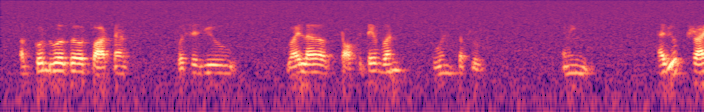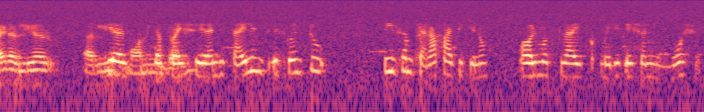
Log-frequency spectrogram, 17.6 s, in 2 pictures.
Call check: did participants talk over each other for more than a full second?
Yes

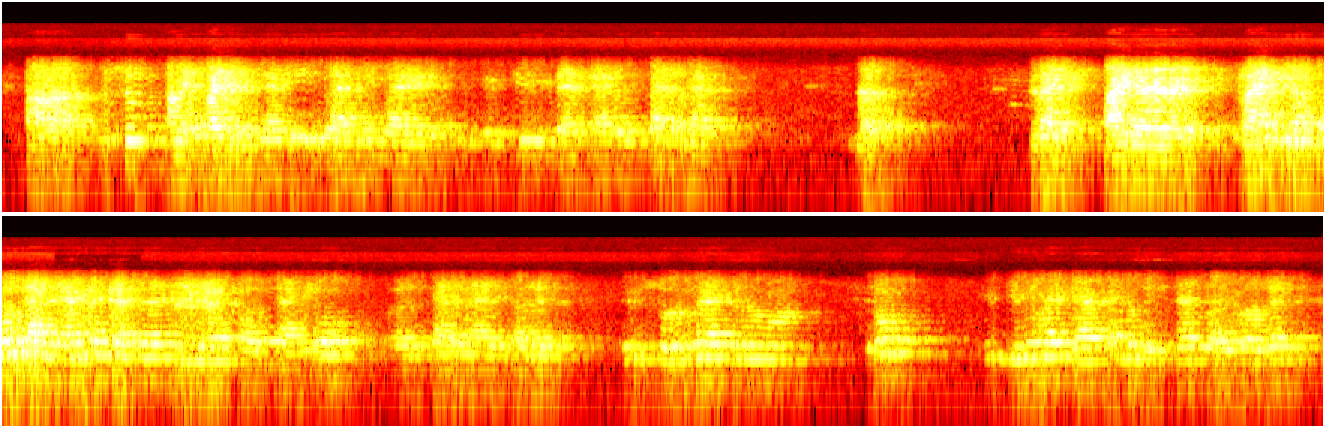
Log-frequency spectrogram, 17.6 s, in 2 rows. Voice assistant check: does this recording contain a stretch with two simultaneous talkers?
Yes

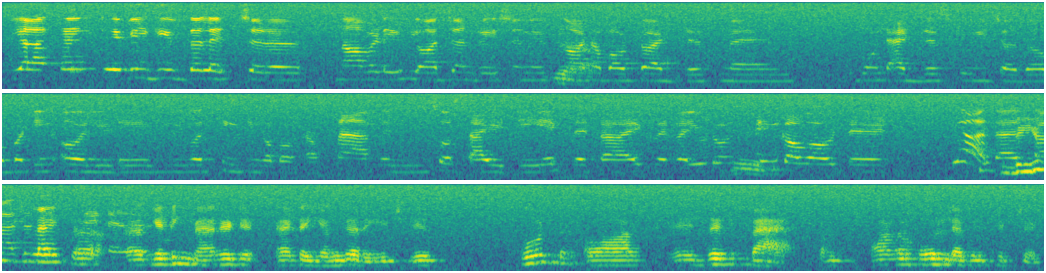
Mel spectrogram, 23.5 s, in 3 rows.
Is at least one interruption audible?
Yes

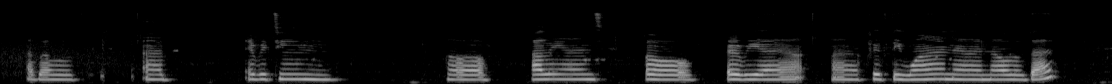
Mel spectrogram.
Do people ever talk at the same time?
No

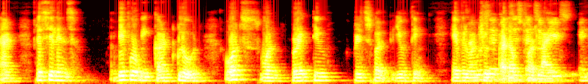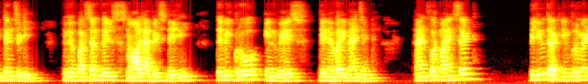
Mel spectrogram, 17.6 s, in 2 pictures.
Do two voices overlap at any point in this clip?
Yes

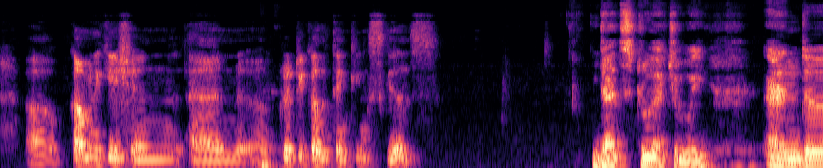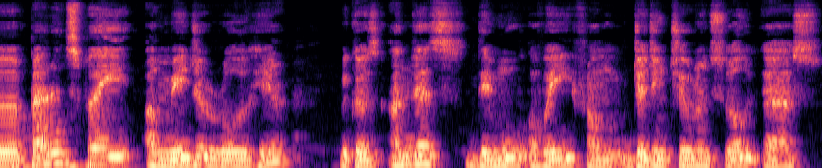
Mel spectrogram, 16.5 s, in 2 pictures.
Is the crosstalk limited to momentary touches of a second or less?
Yes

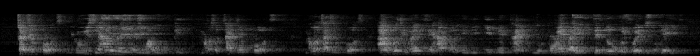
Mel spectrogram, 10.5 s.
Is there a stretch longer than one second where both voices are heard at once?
Yes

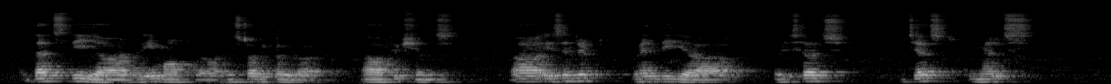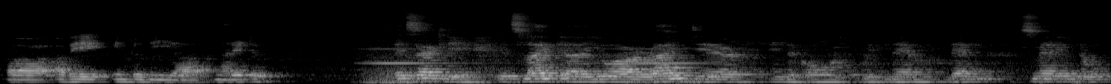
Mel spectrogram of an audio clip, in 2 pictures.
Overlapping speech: No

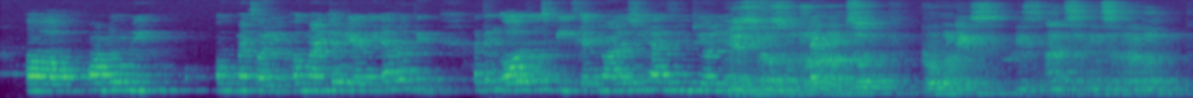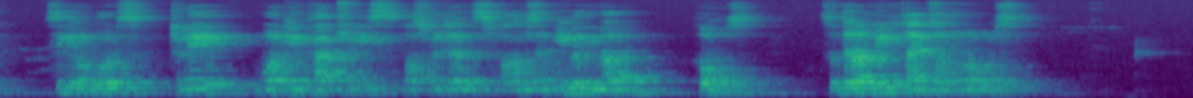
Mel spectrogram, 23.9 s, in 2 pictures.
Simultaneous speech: Yes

